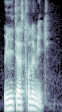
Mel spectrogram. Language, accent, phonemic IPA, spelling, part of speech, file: French, France, /y.ni.te as.tʁɔ.nɔ.mik/, unité astronomique, noun, LL-Q150 (fra)-unité astronomique.wav
- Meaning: astronomical unit (symbol ua)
